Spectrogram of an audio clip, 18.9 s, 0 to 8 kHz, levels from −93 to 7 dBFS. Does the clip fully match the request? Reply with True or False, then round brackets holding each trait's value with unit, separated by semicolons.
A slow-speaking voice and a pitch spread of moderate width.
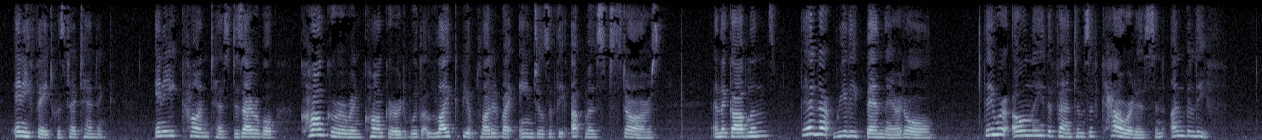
True (130 wpm; 4.8 semitones)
